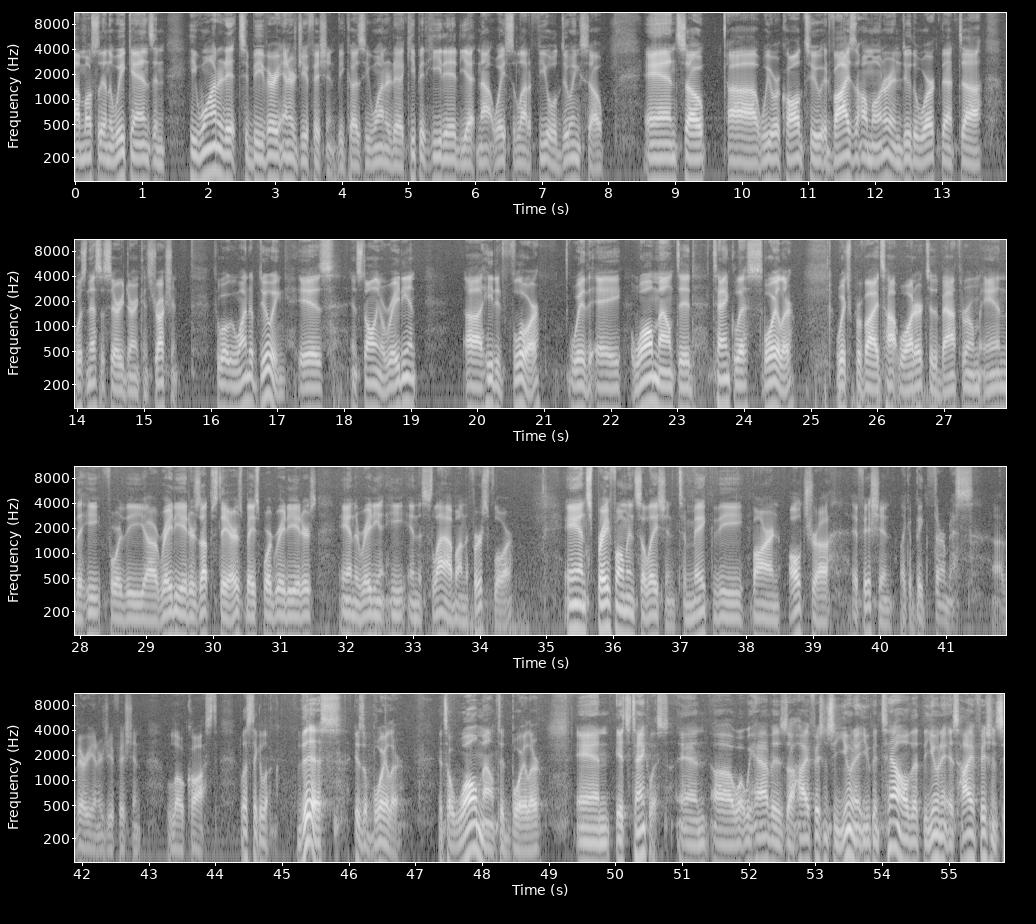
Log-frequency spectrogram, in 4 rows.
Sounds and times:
Speech: 0.0s - 8.0s, 8.6s - 19.1s, 19.8s - 24.8s, 25.4s - 34.5s, 35.3s - 55.8s.

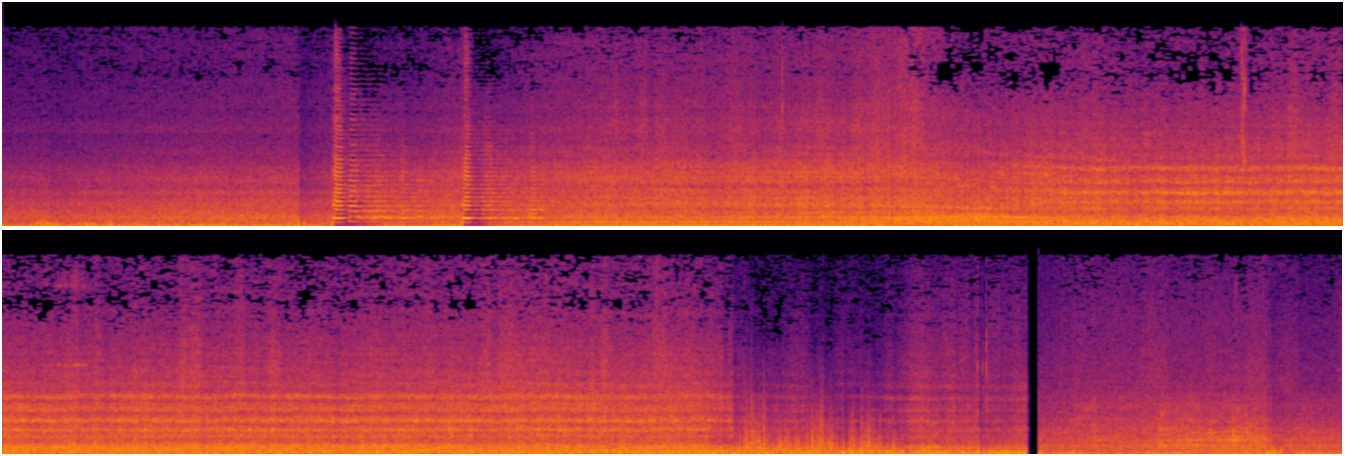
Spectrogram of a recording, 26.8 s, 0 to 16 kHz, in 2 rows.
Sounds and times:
Railroad car, train wagon: 0.0s - 26.8s
Train horn: 3.3s - 5.6s.

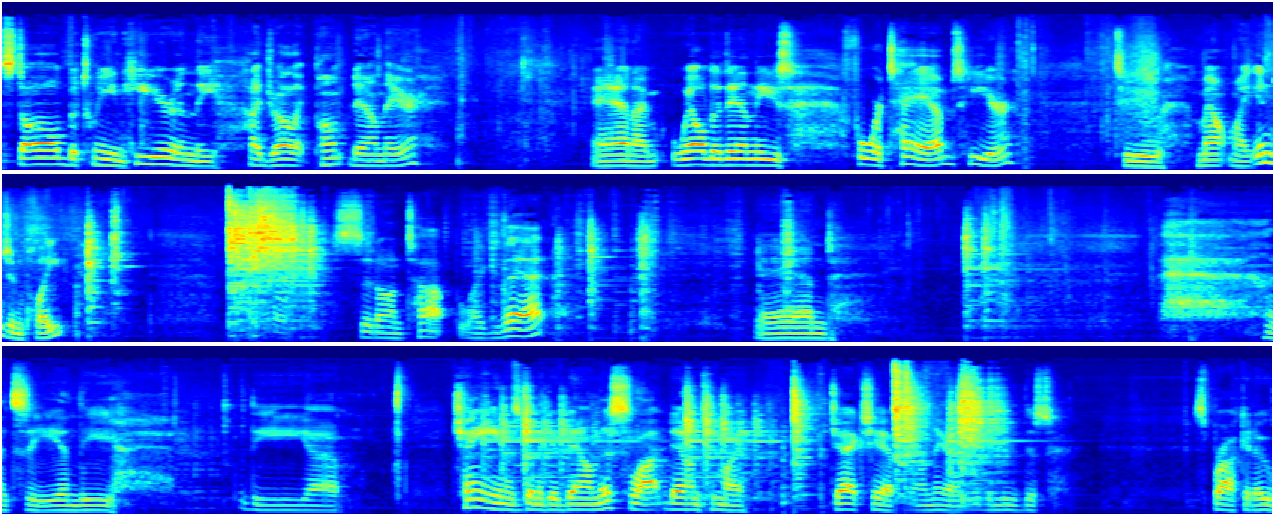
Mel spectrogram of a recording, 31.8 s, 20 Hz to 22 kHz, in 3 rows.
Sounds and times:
Speech: 0.0s - 3.6s, 4.9s - 8.6s, 9.3s - 11.2s, 12.8s - 15.2s, 16.9s - 17.7s, 21.1s - 22.4s, 23.2s - 24.1s, 25.0s - 27.4s, 28.1s - 30.1s, 31.1s - 31.7s.

